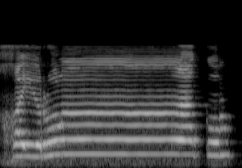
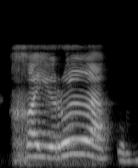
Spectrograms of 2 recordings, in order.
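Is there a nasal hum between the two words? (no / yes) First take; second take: yes; no. First: A nasal hum is held between the words. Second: The words merge directly with no nasal hum. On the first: The speaker calls it wrong. "Tidak boleh khairul lakum. Salah" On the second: The speaker calls it right. "tidak boleh ada dengung di antara tanwin dengan huruf lam"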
